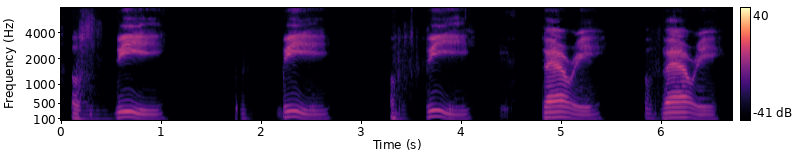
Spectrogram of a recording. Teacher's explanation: ঠোঁটের পেট উপরের দাঁতের সাথে লাগবে এবং হালকা ব্রাবে বেড হবে একটু কাঁপাকাপি করবে হালকা এবং হালকা বাতাস বের হবে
